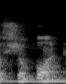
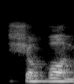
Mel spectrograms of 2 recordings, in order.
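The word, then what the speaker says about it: Siobhan: was SE or something come to find out it's Irish for shobon how the do you get like if you know how to spell shaon yeah that is phonetically that's not how you would spell it yeah shobon with a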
